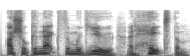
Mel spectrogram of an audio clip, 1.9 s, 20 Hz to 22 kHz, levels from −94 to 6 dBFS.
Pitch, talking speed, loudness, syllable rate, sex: 120 Hz, 285 wpm, -20 LUFS, 6.1 syllables/s, male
